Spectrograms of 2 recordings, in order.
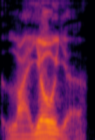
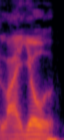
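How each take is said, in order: First: The consonant before the final vowel is a Y. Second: The consonant before the final vowel is an L. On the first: The speaker calls it right. "but it's Lyoya, L Y O Y A" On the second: The speaker calls it wrong. "I think I mispronounced his name"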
